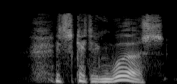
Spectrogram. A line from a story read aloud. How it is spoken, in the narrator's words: Harry muttered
